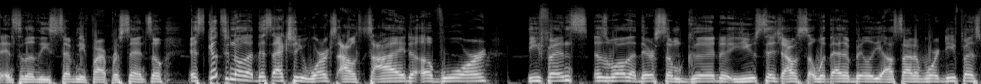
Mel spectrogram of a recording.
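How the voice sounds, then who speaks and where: A man's voice: mid-range voice, a little mellow, clear, resonant tone, no room sound. A young adult man giving casual commentary on a mobile game update. He reads ability text aloud and rambles with frequent restarts. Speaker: mobile game content creator. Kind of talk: casual game commentary reading patch notes.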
